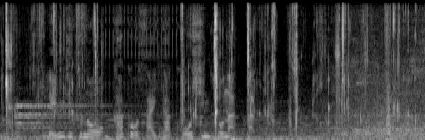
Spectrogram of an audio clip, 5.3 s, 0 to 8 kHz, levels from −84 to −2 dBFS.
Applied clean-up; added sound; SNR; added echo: none; Chewing, mastication; -5 dB; none.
